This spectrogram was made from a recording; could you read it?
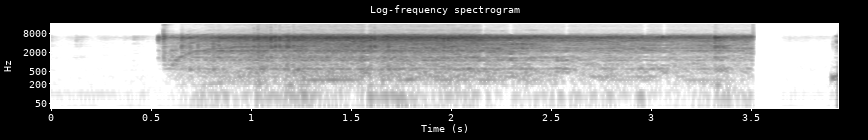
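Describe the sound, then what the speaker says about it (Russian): An electric mixer whirs at a steady high pitch for about three seconds, folding coconut flakes into thick whipped cream, then stops abruptly, with silence on either side. "И теперь мы добавляем кокосовую стружку и промешиваем миксером."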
